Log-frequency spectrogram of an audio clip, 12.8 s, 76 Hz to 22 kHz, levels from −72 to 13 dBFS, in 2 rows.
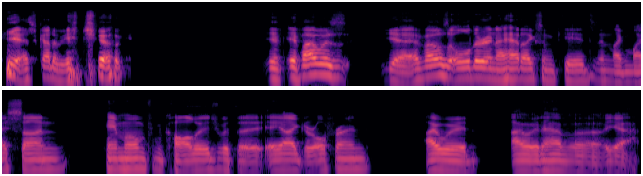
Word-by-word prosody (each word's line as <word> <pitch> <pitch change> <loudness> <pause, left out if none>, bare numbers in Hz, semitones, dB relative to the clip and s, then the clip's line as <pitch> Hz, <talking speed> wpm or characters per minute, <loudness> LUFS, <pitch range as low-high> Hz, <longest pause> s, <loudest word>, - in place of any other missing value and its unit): Yeah, - - +8
it's - - -4
gotta - - 0
be - - -2
a - - +1
joke. 475 0 +3 1.3
If 130 -2 -2
if 145 +2 +3
I 165 +2 +9
was 160 -5 +3 0.3
Yeah, 100 -1 0
if 125 +4 -3
I 150 - +5
was 160 -1 +4
older 135 0 +5
and 130 -2 +2
I 120 - +3
had, 130 0 +3
like, 125 -1 +1
some 115 -2 -10
kids 110 +3 -7
and, 115 -1 -12
like, 100 -1 -4
my 100 +1 -5
son 105 +1 -4 0.4
came 110 0 0
home 110 0 -1
from 105 -1 -14
college 105 +2 -1
with 105 -1 -7
a - - -3
AI 105 0 +1
girlfriend, 110 +3 -5 0.6
I 100 +1 +3
would 100 -2 -1 0.3
I 100 +1 -1
would 95 -1 0
have 100 0 -2
a 90 -3 -8
yeah. - - -5
110 Hz, 190 wpm, -25 LUFS, 100-125 Hz, 1.3 s, I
